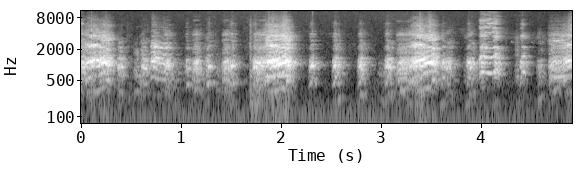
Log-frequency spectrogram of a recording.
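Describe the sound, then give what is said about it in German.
Several hens cackle loudly in a henhouse, as a hen does when laying an egg, a busy overlapping stream of sharp, rhythmic clucks with bursts of louder squawking, no people talking. “Immer wenn ein Huhn ein Ei legt, dann gackert es.”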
